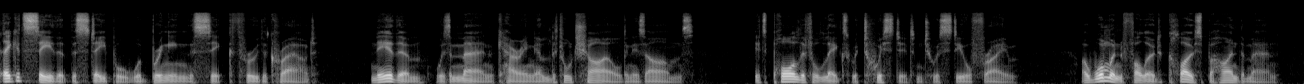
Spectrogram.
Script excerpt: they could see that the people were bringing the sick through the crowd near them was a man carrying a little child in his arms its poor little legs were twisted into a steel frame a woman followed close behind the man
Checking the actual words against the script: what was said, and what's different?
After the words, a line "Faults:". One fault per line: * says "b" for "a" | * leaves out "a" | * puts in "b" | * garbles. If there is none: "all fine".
they could see that the steeple were bringing the sick through the crowd near them was a man carrying a little child in his arms its poor little legs were twisted into a steel frame a woman followed close behind the man
Faults:
* says "steeple" for "people"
